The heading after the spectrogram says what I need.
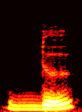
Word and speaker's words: deux: Deux. Final x not pronounced, okay? Deux.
